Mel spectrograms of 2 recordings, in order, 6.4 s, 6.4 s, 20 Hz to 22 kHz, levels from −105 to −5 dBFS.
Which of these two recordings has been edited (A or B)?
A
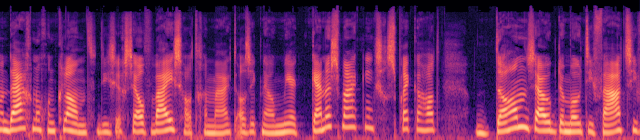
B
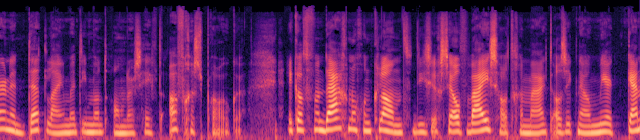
B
